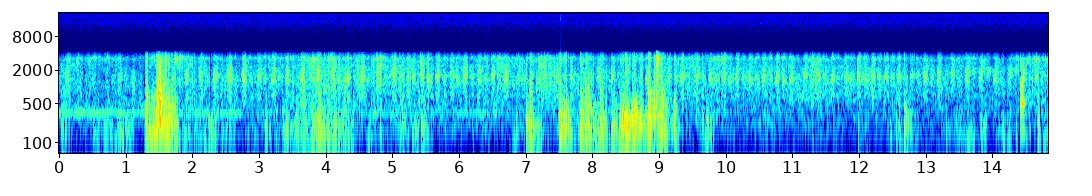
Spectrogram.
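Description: A Staffordshire Bull Terrier cross Pit Bull gives low, breathy huffs and pants in short bursts.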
